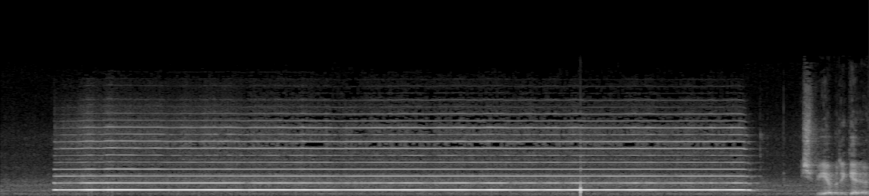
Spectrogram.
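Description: A beginner's recorder holds one steady, clear tone for about seven seconds, blown with slow, warm breath. The note is bright with stacked overtones, loud and alone, and a short rustle follows.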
